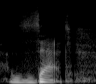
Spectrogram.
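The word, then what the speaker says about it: Zaat: That's spelled Z-A-A-T, Zat, which was a 1970s Florida-filmed sci-fi horror monster movie about a scientist who's able to transform himself into a amphibious creature.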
